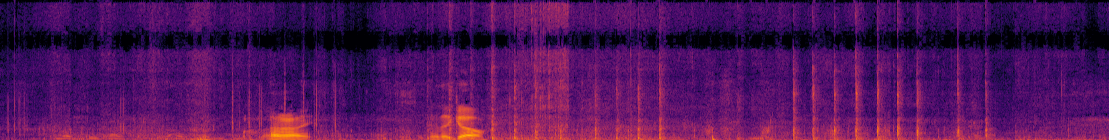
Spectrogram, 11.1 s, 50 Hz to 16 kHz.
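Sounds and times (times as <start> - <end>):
tent fabric crunching: 0.0 - 7.9.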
